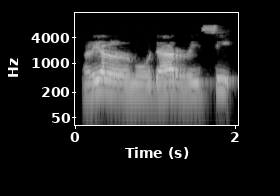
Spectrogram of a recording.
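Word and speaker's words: لِلْمُدَرِّسِ: Oh lamnya double. Oh berarti ini bukan alif lam dibacanya lil mudarrisi karena ada li kasrah. Kalau alif lam begini nulisnya al mudarris misah dengan lam. Ini namanya al-mudarrisu. Kalau yang ini lil mudarrisi.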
